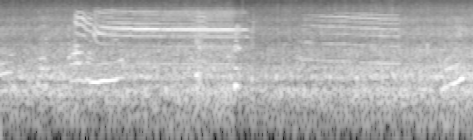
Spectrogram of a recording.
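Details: A Eurasian otter at Zoo Basel, one of a boisterous group, gives high, thin squealing whistles, one long and steady, then a shorter one.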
